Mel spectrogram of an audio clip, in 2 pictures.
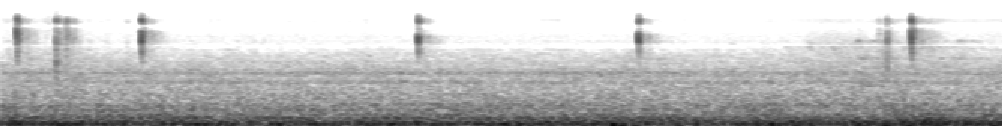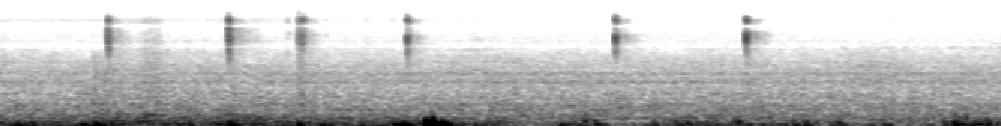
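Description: Short, sharp, high chip notes from a female hummingbird, more than a dozen at irregular intervals, over a low steady rumble. A dull low thump sounds about seven seconds in.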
